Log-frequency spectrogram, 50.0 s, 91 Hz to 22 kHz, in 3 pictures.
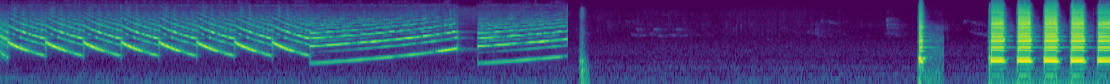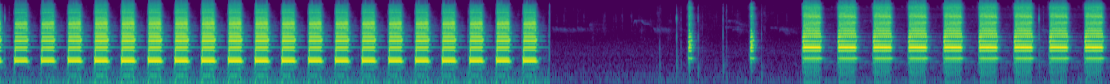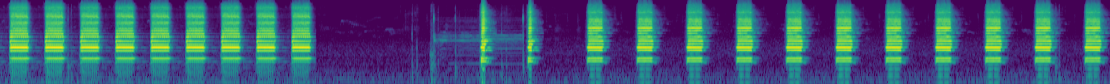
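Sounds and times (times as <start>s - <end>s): car horn alarm honking: 13.8s - 14.2s, 14.8s - 24.9s, 28.7s - 38.0s, 39.8s - 41.5s, 42.1s - 49.9s
car alarm chirps: 14.8s - 24.9s, 28.7s - 38.0s.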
